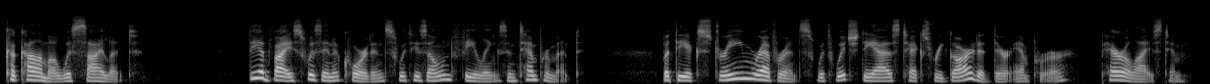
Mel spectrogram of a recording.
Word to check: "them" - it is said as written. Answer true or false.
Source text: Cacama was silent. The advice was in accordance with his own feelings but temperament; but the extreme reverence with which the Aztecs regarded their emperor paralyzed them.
false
